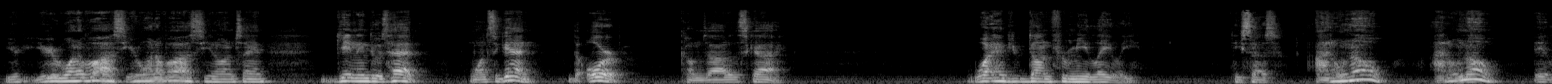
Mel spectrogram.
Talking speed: 165 wpm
